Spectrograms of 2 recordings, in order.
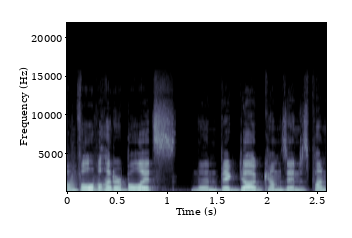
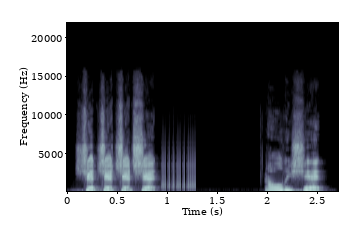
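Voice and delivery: rapid higher repeated curses; frantic under attack; real panic swearing mid-fight; panicked cursing; 6 semitones higher than usual. Real, not acted.

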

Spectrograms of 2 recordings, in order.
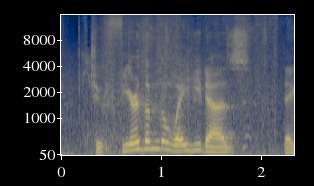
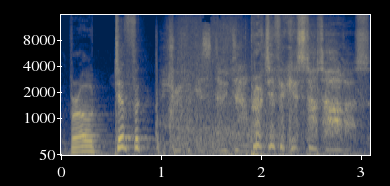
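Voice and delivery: imitated whisper; 6 dB quieter than usual. Gamer copying the hero's stealth spell in a whisper. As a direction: whisper the incantation as the game's wizard does. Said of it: "It's a little weird when he whispers it".

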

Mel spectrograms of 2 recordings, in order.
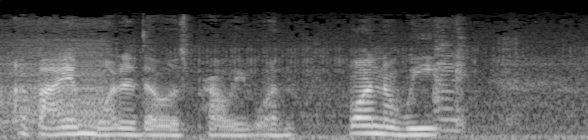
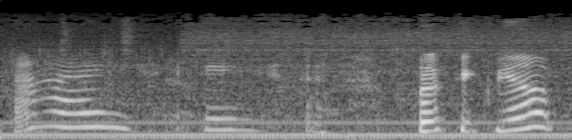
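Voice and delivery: put-on much higher, cute little-girl voice; toddler Journey voice; 10 semitones higher than usual. Mom imitates her toddler greeting strangers, high and cute. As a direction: squeak it like a tiny friendly toddler. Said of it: "Journey's just like".

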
